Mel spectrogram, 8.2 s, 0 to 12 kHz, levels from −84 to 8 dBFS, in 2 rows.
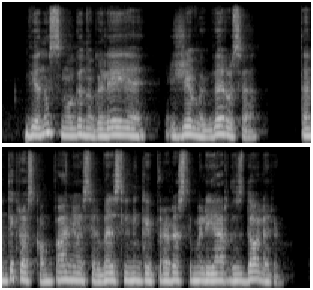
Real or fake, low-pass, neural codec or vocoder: fake; 10.8 kHz; vocoder, 48 kHz, 128 mel bands, Vocos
